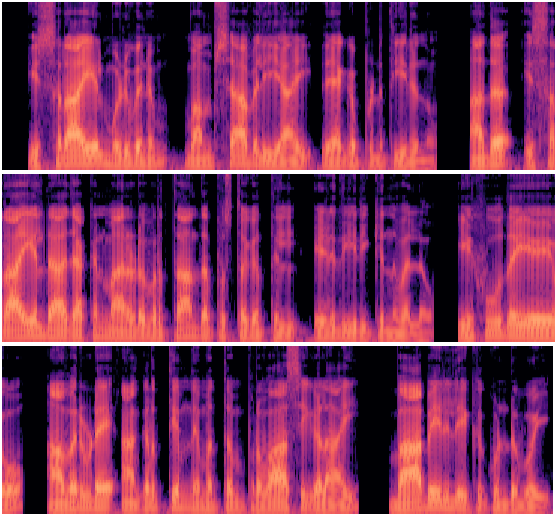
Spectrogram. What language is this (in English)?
Malayalam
